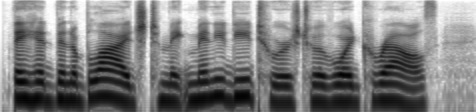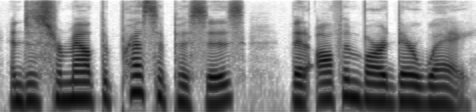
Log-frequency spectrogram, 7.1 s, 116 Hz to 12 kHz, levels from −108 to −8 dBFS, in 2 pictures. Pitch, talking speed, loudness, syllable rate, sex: 185 Hz, 175 wpm, -16 LUFS, 5.1 syllables/s, female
